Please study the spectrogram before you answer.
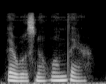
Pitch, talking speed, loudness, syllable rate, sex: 175 Hz, 280 wpm, -16 LUFS, 8.5 syllables/s, female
